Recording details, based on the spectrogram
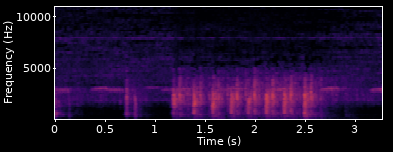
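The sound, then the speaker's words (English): Knocking on the door of a shack on Cox's Lane: two separate raps, then a fast, even burst of about nine sharp knocks, fairly loud, with a low steady hum underneath and no voices. “Knock on the door.”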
